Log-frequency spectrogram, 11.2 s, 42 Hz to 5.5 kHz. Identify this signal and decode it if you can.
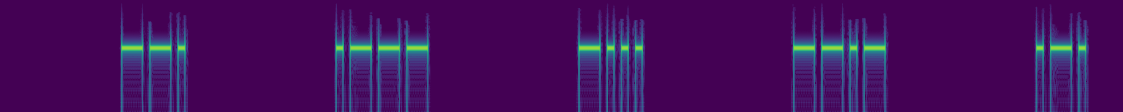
Morse code, heard as a keyed tone, about 17 wpm, spaced as for 5 wpm, 680 Hz. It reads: GJBQR
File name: k7qo / Lesson 36 (A-X)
